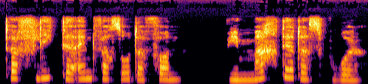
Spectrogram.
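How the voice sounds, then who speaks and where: A woman's voice: high-pitched, unhurried, slightly rough, no echo, lo-fi sound, voice pushed up. A woman voicing an eager, childlike little male elephant in a storybook reading.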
